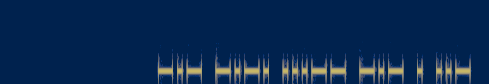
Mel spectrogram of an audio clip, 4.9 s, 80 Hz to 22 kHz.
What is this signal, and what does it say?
Morse code, heard as a keyed tone, about 25 wpm, 700 Hz. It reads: KC3KEU
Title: USA Call Signs - 6 Characters - Repeated 3x - 25wpm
